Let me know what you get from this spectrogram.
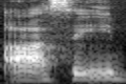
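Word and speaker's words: açaí: Okay, acai good. berry, right. Then the reason why I brought the acai berry juice is because of the fact acai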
